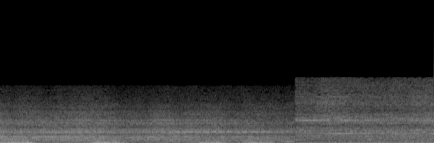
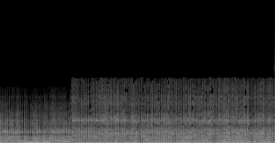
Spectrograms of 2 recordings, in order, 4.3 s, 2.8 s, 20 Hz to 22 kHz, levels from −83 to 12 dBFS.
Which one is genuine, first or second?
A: first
